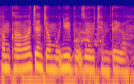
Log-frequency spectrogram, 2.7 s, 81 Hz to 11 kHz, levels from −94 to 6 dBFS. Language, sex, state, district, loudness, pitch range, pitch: Wancho, female, Arunachal Pradesh, Longding, -16 LUFS, 190-215 Hz, 205 Hz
